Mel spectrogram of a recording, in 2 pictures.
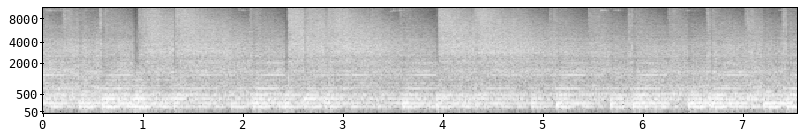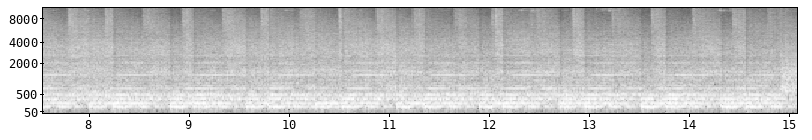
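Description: Lion dance percussion: a large Chinese lion drum beaten in a steady, fast rhythm, with cymbals and a gong ringing over it. There are a few bright cymbal crashes in the first few seconds.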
